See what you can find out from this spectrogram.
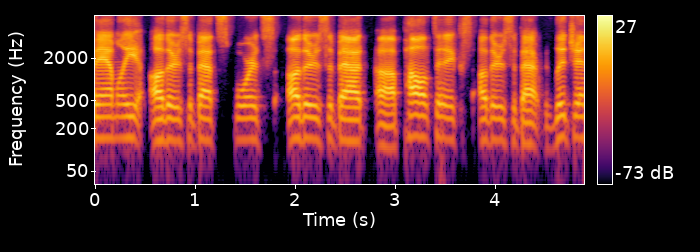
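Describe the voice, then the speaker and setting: A man's fairly high, bright, sharp voice with a slight New York accent, monotone and flat, at a moderate pace, in a dry, close sound with no echo and a very clean recording with a silent background. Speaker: diversity trainer. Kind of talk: training workshop.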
